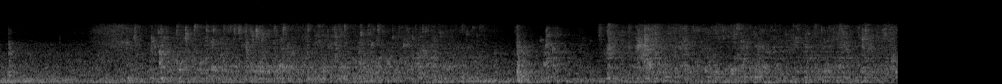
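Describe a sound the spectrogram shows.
Liquid pours from one bucket into another.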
